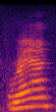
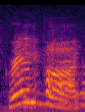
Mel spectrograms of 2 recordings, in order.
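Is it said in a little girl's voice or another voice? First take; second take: another voice; little girl. First: It is said in a non-girl voice. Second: It is said in a little girl's voice.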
